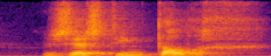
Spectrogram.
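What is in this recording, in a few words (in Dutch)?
"zestientallig", Dutch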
